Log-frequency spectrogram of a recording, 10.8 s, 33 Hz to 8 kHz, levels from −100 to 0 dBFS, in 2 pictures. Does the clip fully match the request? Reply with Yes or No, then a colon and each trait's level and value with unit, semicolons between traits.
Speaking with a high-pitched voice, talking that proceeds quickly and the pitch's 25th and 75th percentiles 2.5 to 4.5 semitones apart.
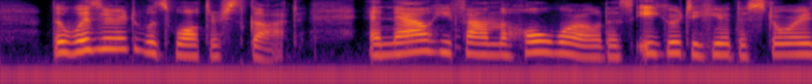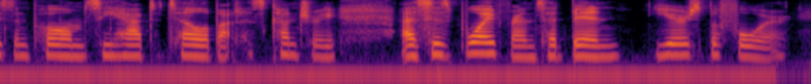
No: high, 225 Hz; average, 195 wpm; average, 3.0 semitones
